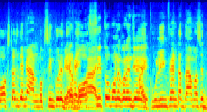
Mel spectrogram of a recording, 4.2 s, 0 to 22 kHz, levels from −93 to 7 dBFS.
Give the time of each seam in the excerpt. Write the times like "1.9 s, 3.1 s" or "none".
none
